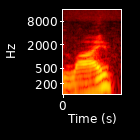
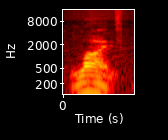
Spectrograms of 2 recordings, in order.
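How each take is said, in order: First: The vowel is a long i sound. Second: The vowel is a short i sound.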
